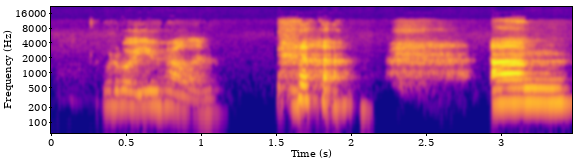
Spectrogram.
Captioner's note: O.S. Laughter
